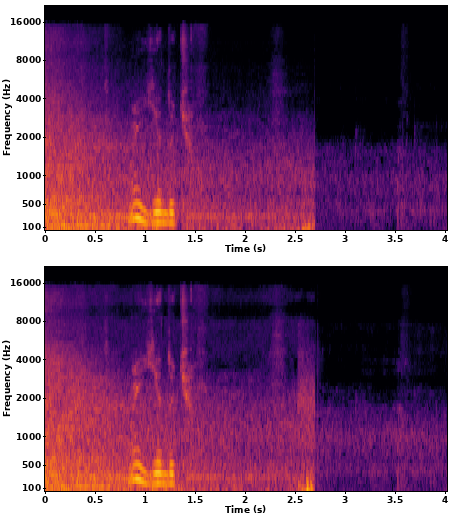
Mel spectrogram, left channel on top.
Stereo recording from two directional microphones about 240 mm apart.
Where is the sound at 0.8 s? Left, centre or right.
Centre.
